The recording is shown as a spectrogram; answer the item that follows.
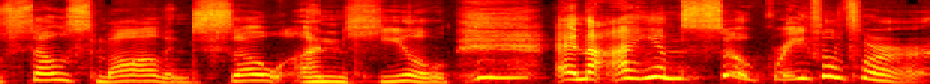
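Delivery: close to crying, tearful, words catching, choking up. Talking about her younger self: tearful, choking up. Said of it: "I did not think I was gonna cry on this".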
